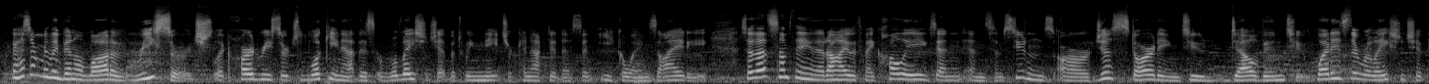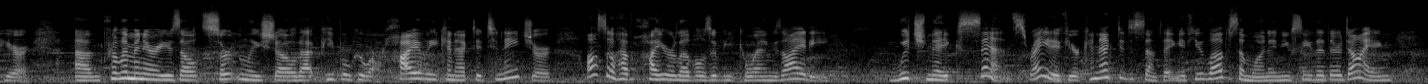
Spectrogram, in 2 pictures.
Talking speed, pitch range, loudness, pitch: 175 wpm, 190-245 Hz, -27 LUFS, 210 Hz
